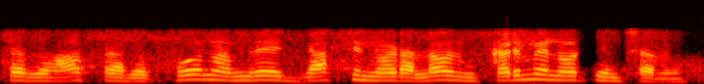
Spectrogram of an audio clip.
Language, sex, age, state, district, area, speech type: Kannada, male, 18-30, Karnataka, Kolar, rural, conversation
